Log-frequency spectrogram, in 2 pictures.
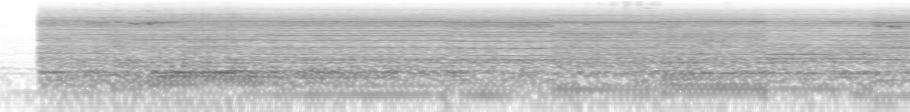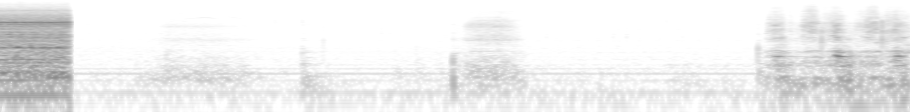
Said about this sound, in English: So first we're going to drill a hole.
